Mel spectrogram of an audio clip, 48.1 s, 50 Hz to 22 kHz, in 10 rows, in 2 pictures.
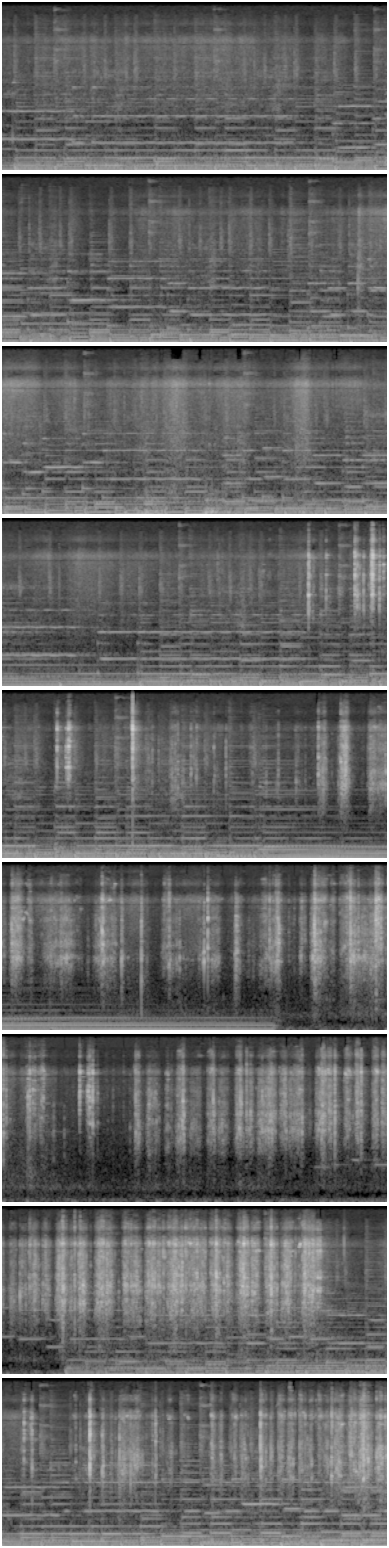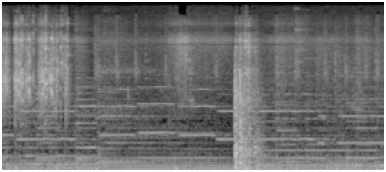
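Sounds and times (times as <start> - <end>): background music with held notes: 0.0 - 27.5, 33.0 - 48.0
hiss: 7.7 - 20.0.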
